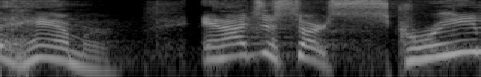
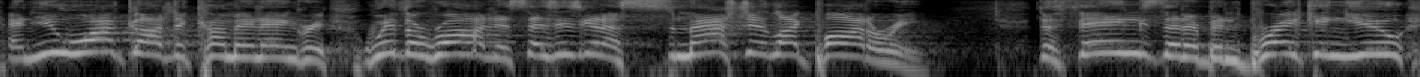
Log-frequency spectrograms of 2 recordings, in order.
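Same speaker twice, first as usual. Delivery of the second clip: fiery preaching; 6 semitones higher than usual. Acted. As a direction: preach it with rising conviction. Preaching at full force.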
